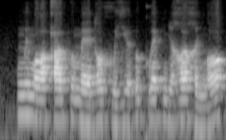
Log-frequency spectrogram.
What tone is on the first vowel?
high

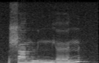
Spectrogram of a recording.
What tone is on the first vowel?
high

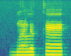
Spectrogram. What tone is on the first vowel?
high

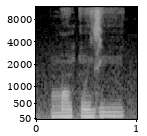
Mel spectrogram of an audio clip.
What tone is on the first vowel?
low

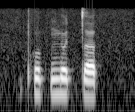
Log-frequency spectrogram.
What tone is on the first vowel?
low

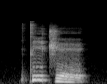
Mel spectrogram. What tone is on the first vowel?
high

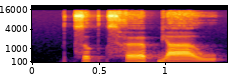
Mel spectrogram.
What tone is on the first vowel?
rising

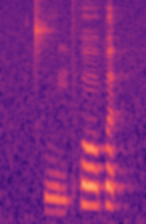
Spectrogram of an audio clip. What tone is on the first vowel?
low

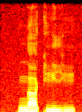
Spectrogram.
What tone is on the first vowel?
low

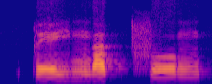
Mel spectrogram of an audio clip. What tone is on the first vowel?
rising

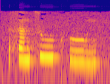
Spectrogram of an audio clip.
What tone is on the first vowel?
low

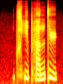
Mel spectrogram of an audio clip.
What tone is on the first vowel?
falling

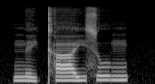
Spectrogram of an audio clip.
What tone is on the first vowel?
low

